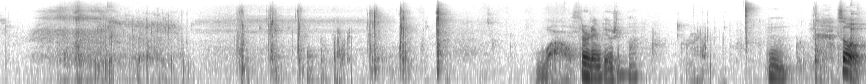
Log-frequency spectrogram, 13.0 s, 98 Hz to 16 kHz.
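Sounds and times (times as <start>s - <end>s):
tea slurped: 0.9s - 6.2s, 10.2s - 11.0s
mouth clicks and smacks: 3.5s - 7.4s, 10.1s - 11.5s.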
